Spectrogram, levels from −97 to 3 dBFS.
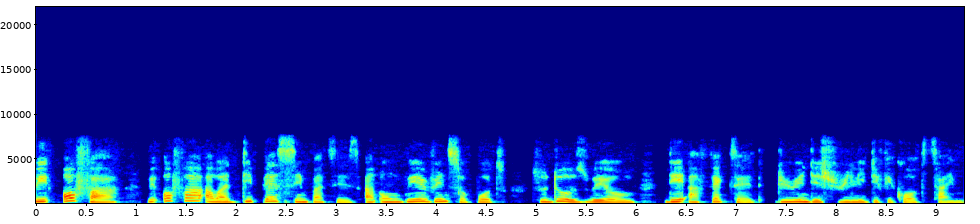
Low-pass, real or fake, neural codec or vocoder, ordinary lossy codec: none; real; none; none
